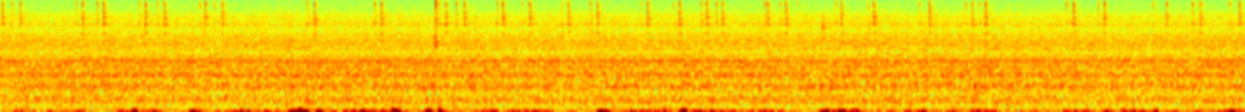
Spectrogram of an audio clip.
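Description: Soft game clicks sound as items are moved in a menu.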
